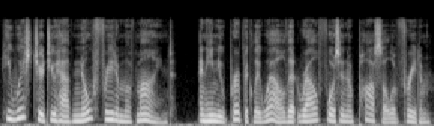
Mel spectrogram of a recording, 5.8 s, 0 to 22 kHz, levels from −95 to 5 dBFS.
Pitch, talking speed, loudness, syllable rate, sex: 180 Hz, 220 wpm, -16 LUFS, 5.0 syllables/s, female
